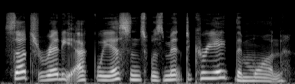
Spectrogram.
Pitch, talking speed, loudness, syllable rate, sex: 215 Hz, 185 wpm, -18 LUFS, 5.3 syllables/s, female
